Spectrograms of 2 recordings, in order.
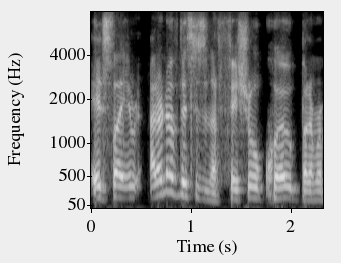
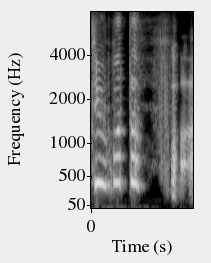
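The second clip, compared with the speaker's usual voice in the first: high, slow baffled outburst. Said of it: "I'd be like".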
